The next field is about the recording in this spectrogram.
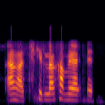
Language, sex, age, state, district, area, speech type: Bodo, female, 30-45, Assam, Baksa, rural, conversation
